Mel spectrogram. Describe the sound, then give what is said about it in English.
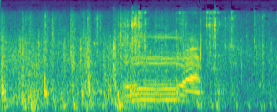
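Horse hooves clip-clop as a family's horse-drawn carriage pulls up in front of a hotel, a steady run of moderate clops that eases off toward the end. “Now, the family's carriage pulls up in front of a hotel. Zeb pulls on the reins.”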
